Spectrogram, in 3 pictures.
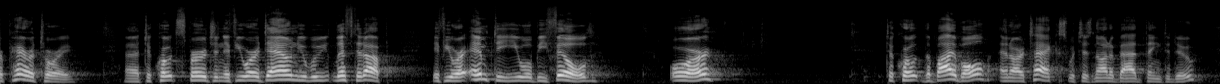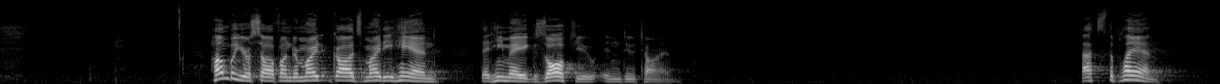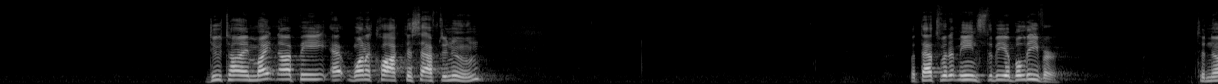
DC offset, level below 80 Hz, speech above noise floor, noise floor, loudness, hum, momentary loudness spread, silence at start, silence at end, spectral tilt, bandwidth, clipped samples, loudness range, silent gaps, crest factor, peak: under 0.1%; -76 dBFS; 49 dB; -70 dBFS; -21 LUFS; none; 17 LU; 0 s; 0 s; -5 dB/octave; 15.5 kHz; under 0.1%; 10 LU; none; 22 dB; -2 dBFS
